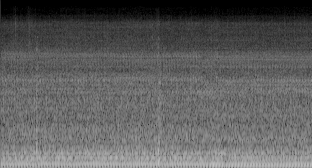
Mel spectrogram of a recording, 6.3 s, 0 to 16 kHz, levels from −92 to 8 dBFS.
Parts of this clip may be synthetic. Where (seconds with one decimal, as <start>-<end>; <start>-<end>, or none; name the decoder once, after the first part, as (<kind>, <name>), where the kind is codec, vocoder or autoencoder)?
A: none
